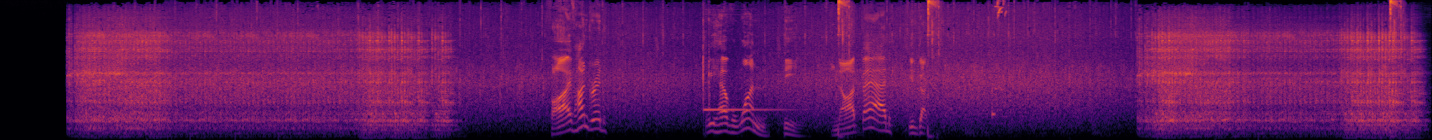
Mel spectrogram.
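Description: A prize wheel spins with rapid ticking.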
